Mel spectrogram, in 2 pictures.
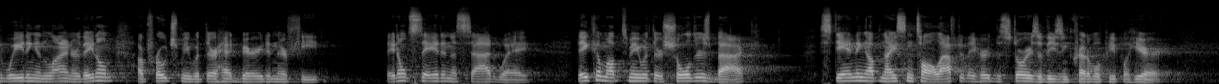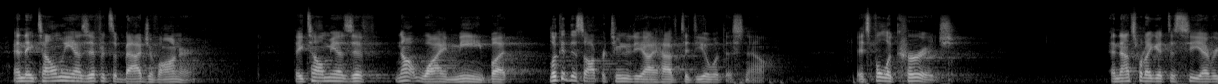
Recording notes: The audio from the first ever Heroic Minds Live Event held at the University of Waterloo on March 20th 2019. Had an interactive conversation with the audience.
